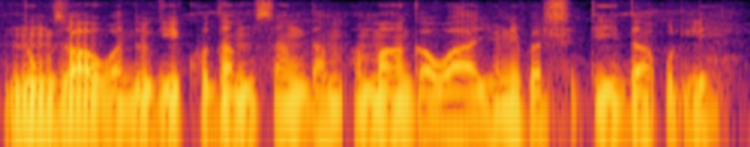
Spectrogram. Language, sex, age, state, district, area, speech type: Manipuri, male, 30-45, Manipur, Churachandpur, rural, read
